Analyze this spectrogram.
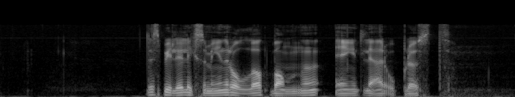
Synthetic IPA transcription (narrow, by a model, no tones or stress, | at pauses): d̪̥eːspɪlːəɭɪksɔmɪŋənɾɔlːəɑt̪bɑnn̩əʔeːɡənt̪lɪʔæ̰ːɾʔɔ̰pløːst̪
